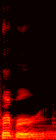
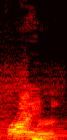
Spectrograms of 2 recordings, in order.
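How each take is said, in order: First: The first syllable rhymes with 'trim'. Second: The first syllable rhymes with 'time'. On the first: It refines you. "it prims you" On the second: It starts you off at the first level. "It starts you off at the prime level"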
